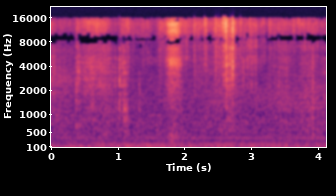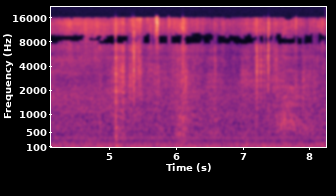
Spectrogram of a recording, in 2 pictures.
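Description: Fingers picking and crumbling old, wet potting substrate and gravel off an apple tree's root ball, giving scattered small crackles and clicks as clumps drop onto the table, over a steady low rumble.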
